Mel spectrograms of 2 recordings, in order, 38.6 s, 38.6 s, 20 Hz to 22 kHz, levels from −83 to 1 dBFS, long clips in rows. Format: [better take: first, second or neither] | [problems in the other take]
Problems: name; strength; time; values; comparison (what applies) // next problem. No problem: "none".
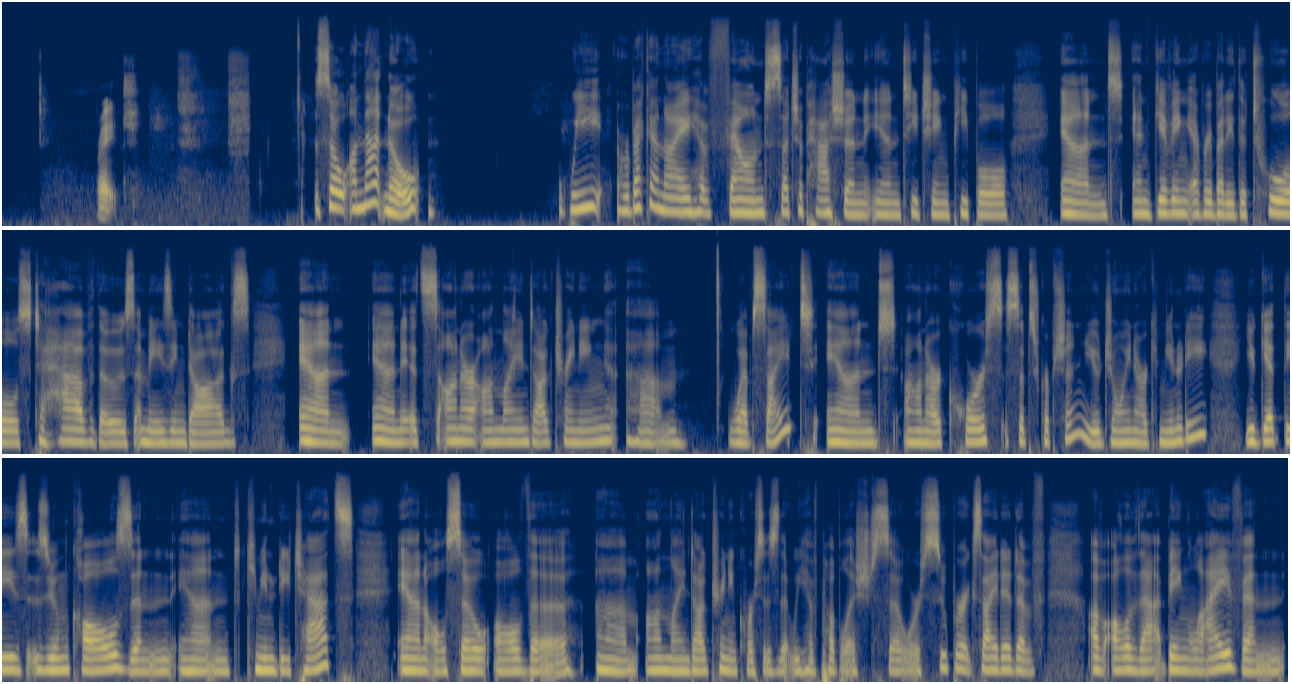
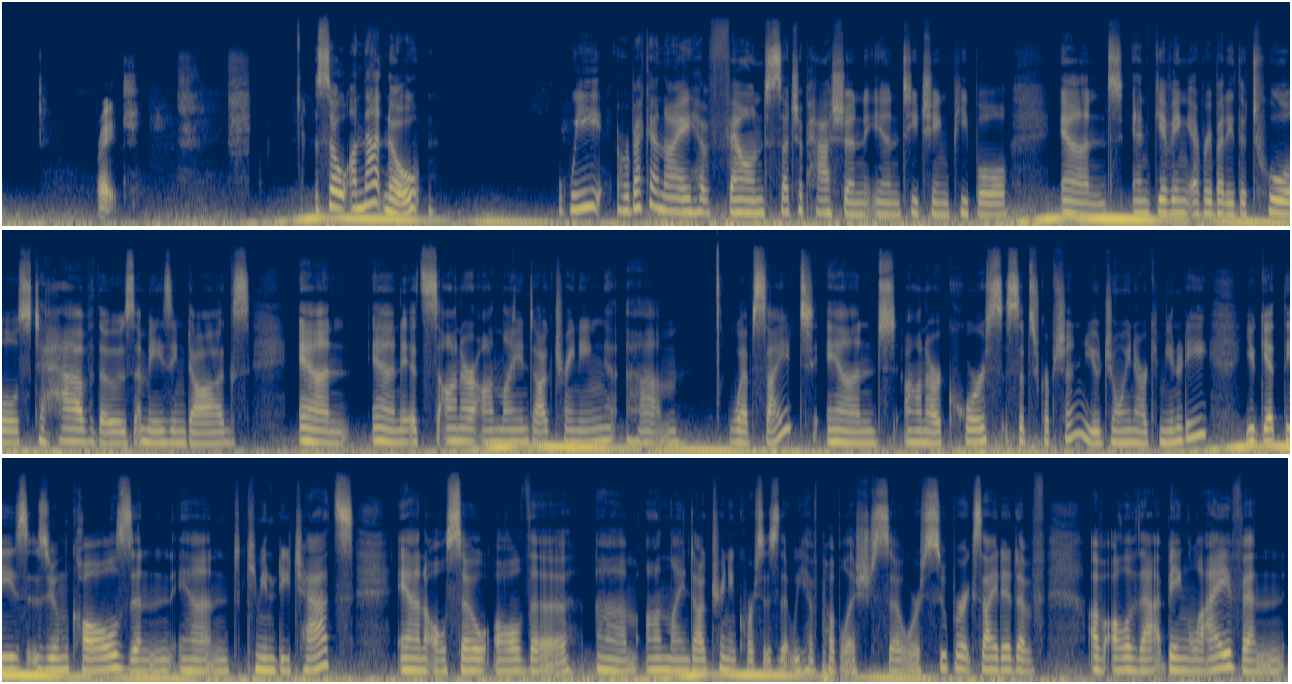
first | low rumble; noticeable; throughout; 15 dB below the speech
